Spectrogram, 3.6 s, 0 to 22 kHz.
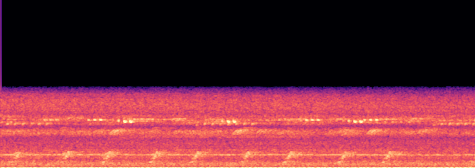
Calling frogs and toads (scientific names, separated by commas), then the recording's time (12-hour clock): Leptodactylus notoaktites
7:00pm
